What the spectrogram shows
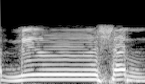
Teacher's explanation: را کے نیچے زیر ہے، را کو باریک پڑھیں گے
